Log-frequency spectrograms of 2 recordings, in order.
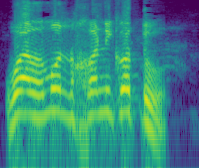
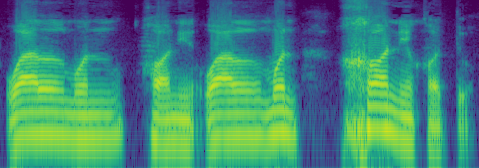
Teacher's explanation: Karena nun mati ketemu kho. Dibacanya jelas. Dibaca apa adanya. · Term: Idhar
